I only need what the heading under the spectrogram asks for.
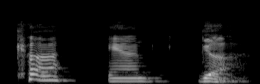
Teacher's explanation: And then ka and ga, these are velar plosives. The back of your tongue touches your velum, blocks the air, and then it pushes its way out, and we get a little puff.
